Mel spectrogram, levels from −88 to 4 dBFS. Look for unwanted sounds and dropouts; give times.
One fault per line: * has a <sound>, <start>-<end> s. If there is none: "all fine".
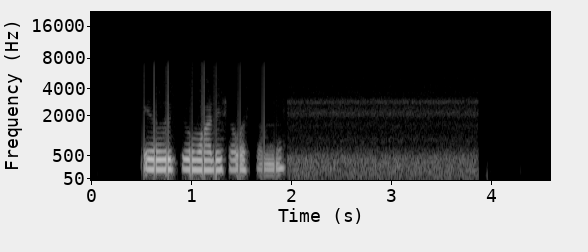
all fine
